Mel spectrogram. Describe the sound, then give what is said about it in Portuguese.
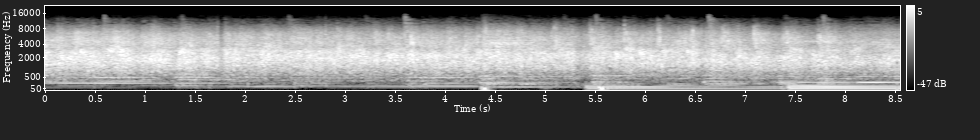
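An audience at a worship service claps steadily throughout to applaud the Lord, a dense, continuous wash of applause, while sustained low keyboard chords swell beneath it and grow louder toward the end. “Comece a aplaudir o Senhor.”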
